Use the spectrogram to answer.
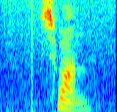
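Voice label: "swung", American English; pronunciation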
